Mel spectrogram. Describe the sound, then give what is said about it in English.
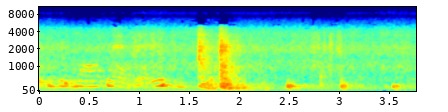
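A house door opens or closes as a guest leaves at night: a voice speaks briefly, then a few wooden clunks and clicks follow, fairly faint. “I'll show you to the door, ma'am.”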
